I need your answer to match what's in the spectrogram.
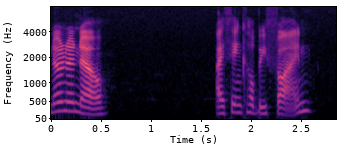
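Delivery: dry, unbothered, dead straight delivery. Narrator retelling Min's answer to the group, Min's deadpan reply, retold. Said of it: "In the most deadpan um, voice she possibly could".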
